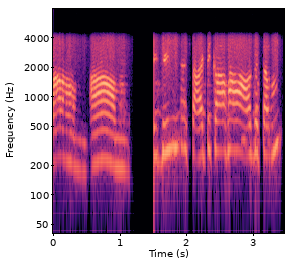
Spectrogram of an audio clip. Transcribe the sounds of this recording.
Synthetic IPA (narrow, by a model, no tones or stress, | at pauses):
aːmaːm | ɪbɪnːɐsaːʈːɪkːaːɣɐaːɣɐt̪ːɐm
